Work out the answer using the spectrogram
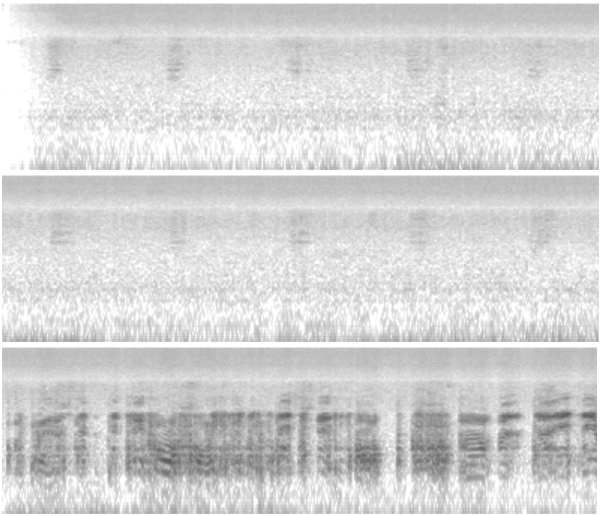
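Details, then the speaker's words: Record player with built-in speakers hooked to a stereo, no aerial; low hum with faint ticking, then thin tinny radio voices reading numbers, like air traffic control, break through the speakers; source unknown. "sounds like air traffic control or i don't think it was police but you can hear you can hear numbers"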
